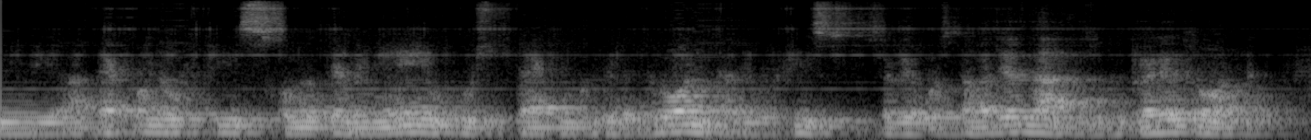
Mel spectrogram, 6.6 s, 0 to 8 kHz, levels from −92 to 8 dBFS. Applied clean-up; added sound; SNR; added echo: neural separator model SepFormer DNS4.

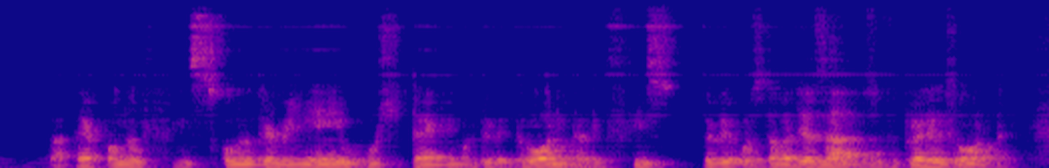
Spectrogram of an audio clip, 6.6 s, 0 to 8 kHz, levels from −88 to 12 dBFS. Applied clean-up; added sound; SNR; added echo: neural mask model DeepFilterNet 3.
